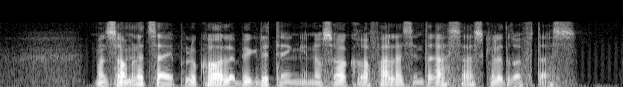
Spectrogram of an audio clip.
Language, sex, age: Norwegian, male, 24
